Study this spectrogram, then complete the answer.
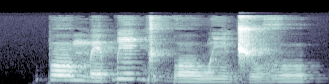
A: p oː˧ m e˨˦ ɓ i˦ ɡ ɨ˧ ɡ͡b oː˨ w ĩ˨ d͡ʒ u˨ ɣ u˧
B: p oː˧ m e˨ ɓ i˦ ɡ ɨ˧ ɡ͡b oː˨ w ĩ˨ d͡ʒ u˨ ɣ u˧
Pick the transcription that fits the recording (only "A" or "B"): B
